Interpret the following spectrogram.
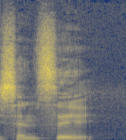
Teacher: Par contre, attention, on ne dit pas Sensei, on dit Sensei. C'est comme s'il y avait 2 accents aigus à la suite. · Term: prolongé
